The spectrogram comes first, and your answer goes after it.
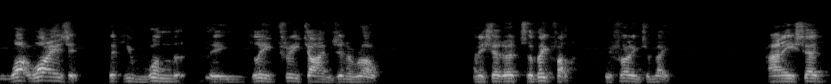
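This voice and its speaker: A man's voice: medium pitch, a bit bright, breathy edge. A man over seventy-five with an English accent, speaking as a veteran football coach in a reflective, conversational interview. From England. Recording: slightly dull, lo-fi sound.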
